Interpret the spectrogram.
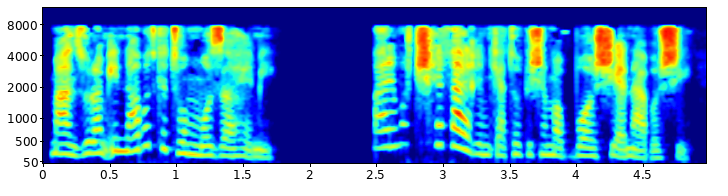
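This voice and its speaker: A woman voicing a proud, sharp-tongued young woman who mocks and scolds in an audiobook. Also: medium pitch, big pitch swings, no echo, voice pushed up. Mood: scornful. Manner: cutting and mocking. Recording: dull, dry lo-fi recording.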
